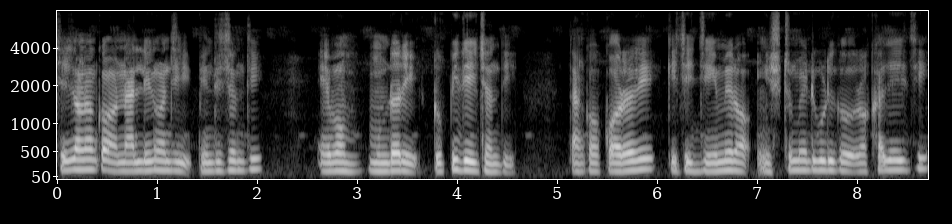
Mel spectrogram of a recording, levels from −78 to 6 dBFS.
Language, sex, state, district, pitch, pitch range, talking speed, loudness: Odia, male, Odisha, Khordha, 155 Hz, 150-170 Hz, 115 wpm, -18 LUFS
